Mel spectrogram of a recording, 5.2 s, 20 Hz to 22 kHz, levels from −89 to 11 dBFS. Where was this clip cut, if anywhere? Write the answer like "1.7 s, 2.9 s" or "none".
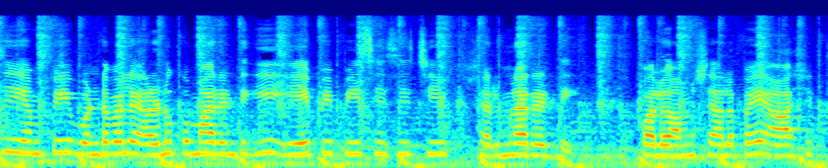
none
